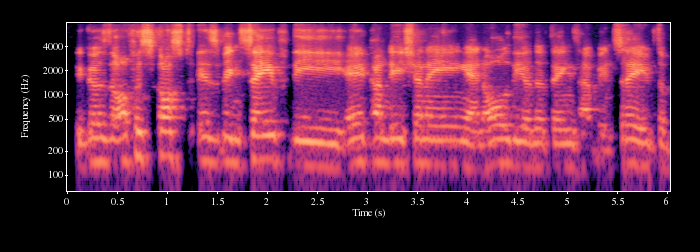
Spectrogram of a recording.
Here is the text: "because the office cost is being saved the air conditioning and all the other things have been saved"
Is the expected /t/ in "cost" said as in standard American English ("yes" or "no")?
yes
